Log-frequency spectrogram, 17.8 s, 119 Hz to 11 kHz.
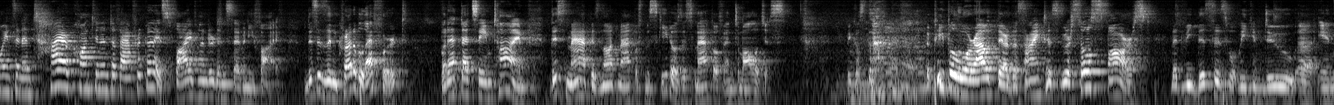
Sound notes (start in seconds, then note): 11.2 audience laughing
